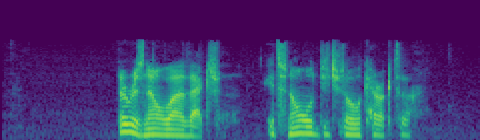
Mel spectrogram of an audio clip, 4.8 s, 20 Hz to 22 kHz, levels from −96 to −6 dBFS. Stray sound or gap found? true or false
false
